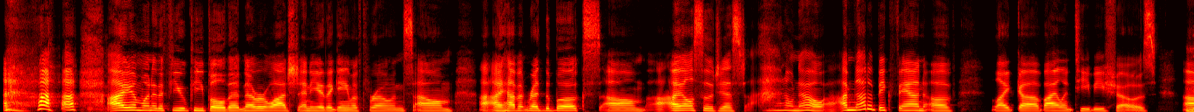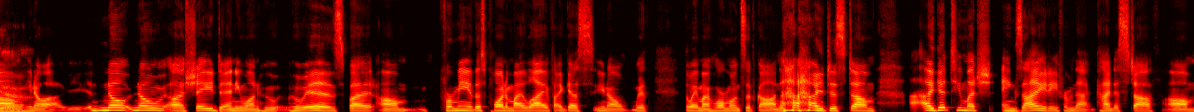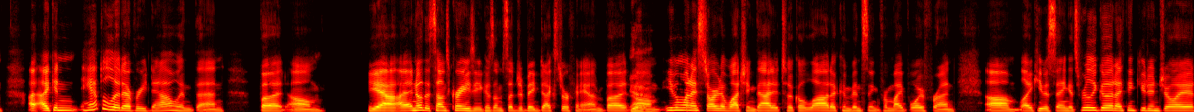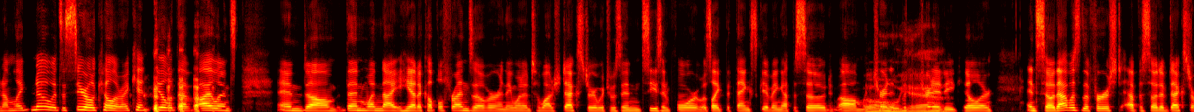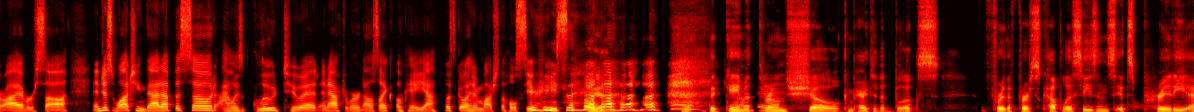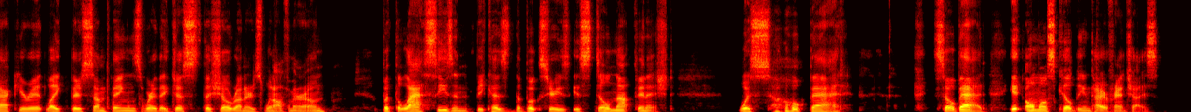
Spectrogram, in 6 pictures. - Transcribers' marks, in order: laugh; chuckle; laughing while speaking: "I I"; laugh; laughing while speaking: "series"; laugh; other background noise; laughing while speaking: "so"; chuckle
- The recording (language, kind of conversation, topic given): English, unstructured, What movie, TV show, or book plot twist blew your mind, and why did it stick with you?
- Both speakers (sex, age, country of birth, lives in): female, 45-49, United States, United States; male, 40-44, United States, United States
